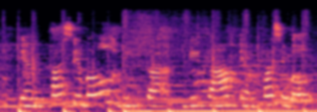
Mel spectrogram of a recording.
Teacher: The word n changed to the word m because of the following bilabial p. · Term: regressive assimilation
